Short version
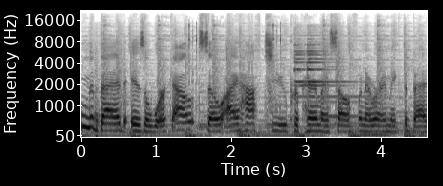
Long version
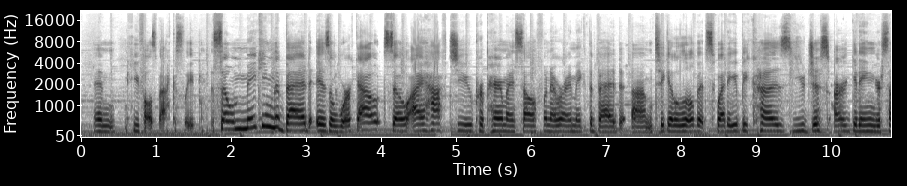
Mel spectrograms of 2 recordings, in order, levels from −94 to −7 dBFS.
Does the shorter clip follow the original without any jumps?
yes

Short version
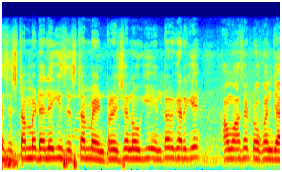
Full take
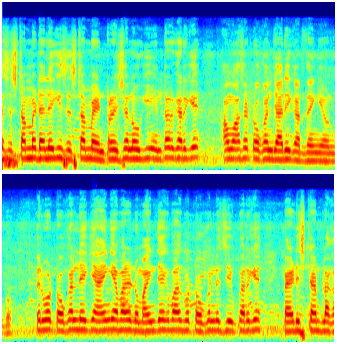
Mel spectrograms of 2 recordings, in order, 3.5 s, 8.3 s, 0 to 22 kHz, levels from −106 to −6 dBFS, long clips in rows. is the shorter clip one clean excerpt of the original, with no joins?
yes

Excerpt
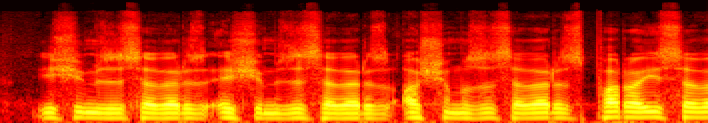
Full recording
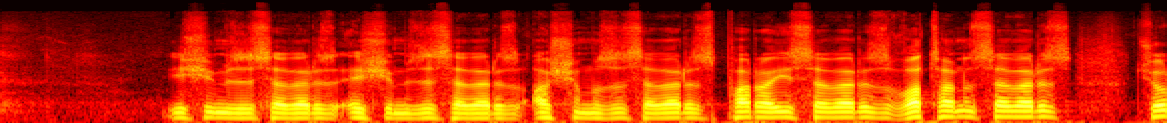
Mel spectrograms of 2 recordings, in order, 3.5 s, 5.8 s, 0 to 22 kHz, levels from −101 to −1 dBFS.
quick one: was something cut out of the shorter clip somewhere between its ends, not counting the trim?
no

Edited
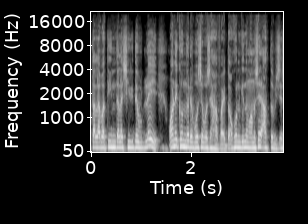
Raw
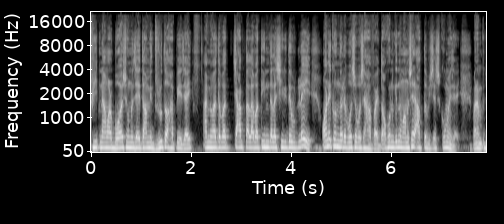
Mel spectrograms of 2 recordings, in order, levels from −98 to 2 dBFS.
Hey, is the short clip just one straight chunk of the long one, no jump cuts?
yes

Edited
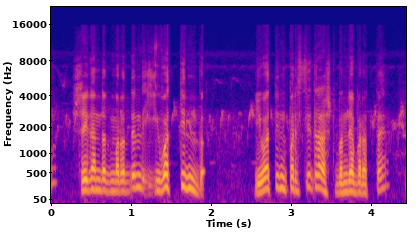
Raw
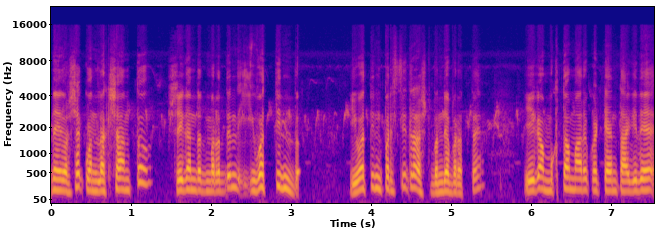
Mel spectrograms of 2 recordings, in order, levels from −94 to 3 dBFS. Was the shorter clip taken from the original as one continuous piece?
yes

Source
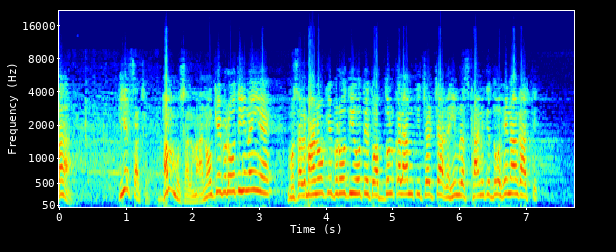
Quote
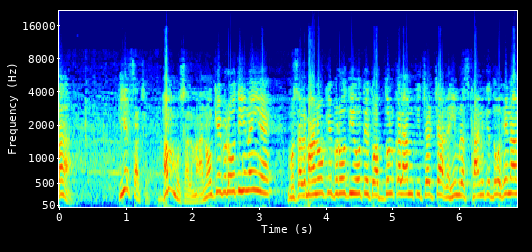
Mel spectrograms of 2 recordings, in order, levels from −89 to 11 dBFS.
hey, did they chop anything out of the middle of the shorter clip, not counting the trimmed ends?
no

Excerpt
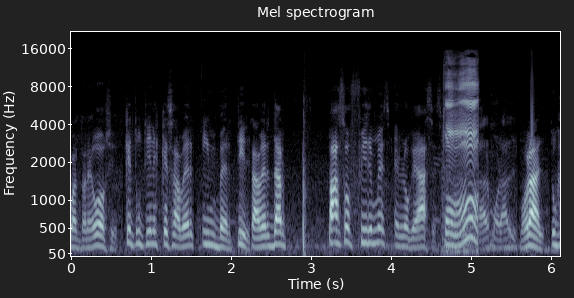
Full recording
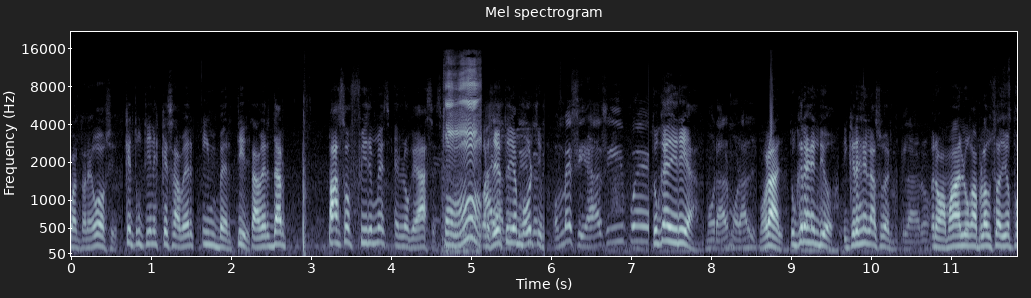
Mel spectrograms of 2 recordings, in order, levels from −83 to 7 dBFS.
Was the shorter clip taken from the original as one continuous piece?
no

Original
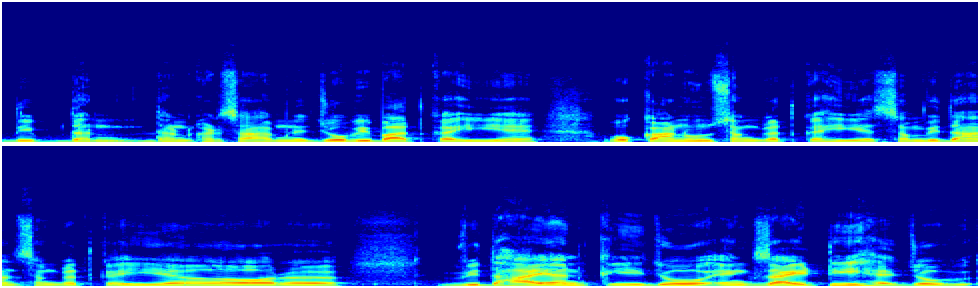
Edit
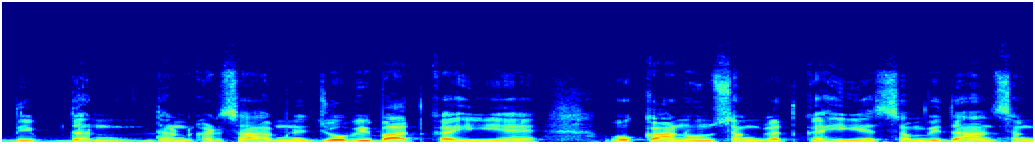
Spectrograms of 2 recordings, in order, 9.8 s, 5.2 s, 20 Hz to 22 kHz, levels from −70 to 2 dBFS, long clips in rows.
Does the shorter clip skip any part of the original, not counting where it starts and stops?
no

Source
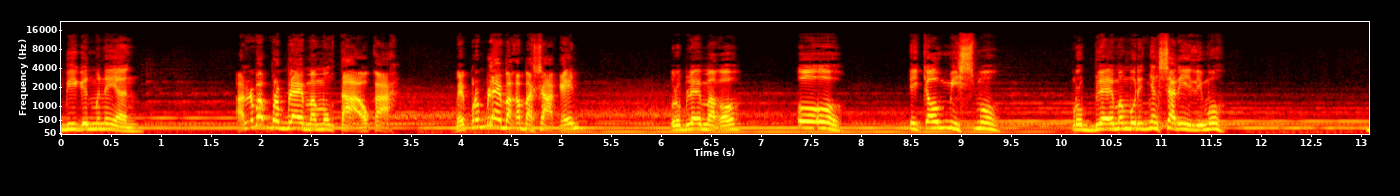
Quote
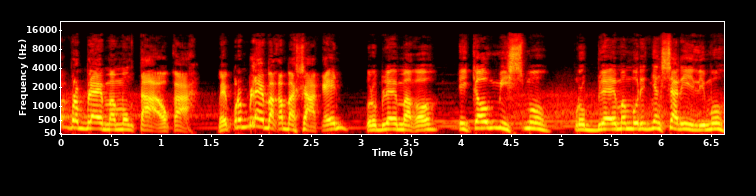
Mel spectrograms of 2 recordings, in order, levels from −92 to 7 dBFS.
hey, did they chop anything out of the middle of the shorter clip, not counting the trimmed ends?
yes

